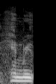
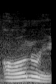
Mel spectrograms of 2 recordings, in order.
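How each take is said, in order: First: The name is said with English pronunciation. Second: The name is said with French pronunciation.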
